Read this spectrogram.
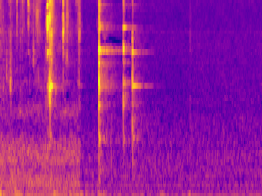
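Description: A spoon scrapes and taps against a glass bowl.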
